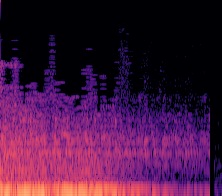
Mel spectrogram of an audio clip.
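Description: The tail of an intro sound effect: a deep rumble under a wash of higher noise, fading away over about two seconds.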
